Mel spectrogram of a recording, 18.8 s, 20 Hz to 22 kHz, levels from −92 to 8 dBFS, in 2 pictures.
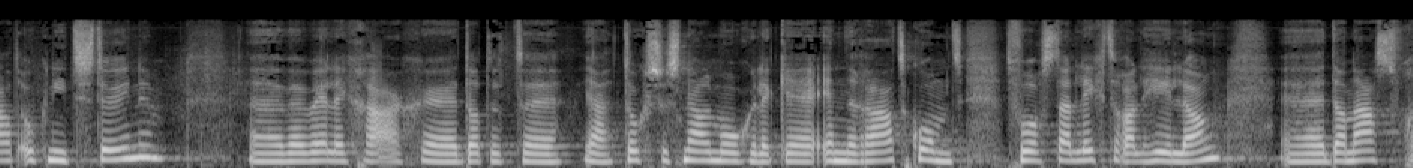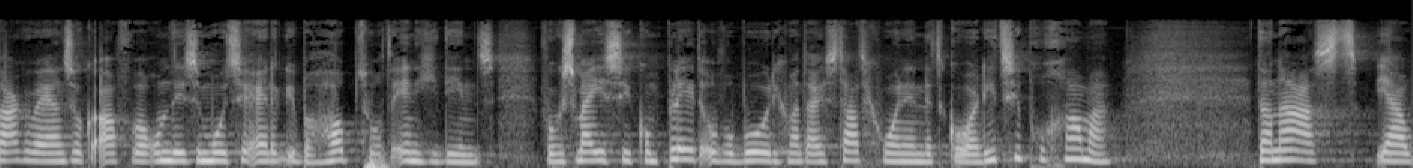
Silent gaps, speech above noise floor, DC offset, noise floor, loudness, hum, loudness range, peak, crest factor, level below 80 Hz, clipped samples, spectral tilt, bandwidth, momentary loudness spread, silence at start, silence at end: none; 22 dB; under 0.1%; -39 dBFS; -18 LUFS; none; 2 LU; -2 dBFS; 16 dB; -38 dBFS; under 0.1%; -4.5 dB/octave; 13.5 kHz; 8 LU; 0 s; 0 s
